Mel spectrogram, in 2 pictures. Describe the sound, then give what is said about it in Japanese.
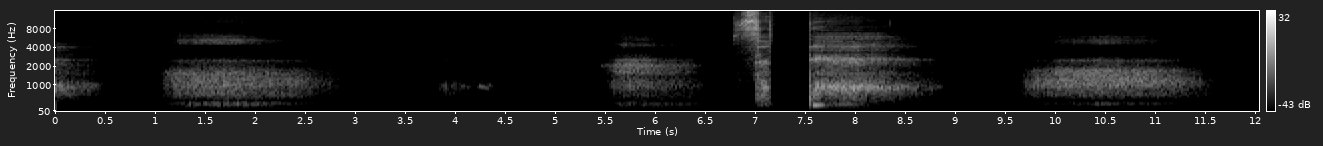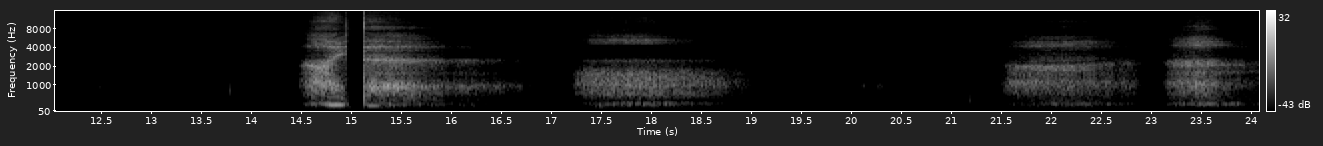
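Deep breathing in and out during a massage: many slow, rhythmic, sighing breaths, each a soft airy swell separated by short pauses, with no talk over them. “ほら、吸って。吐いて。”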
